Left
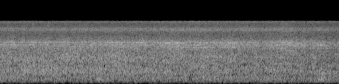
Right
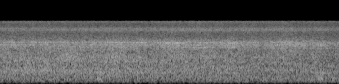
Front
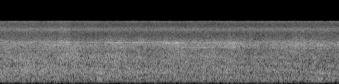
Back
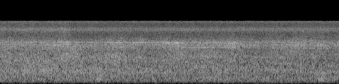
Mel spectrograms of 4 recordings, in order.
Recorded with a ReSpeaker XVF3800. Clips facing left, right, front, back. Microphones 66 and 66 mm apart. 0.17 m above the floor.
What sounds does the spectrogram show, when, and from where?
Only background noise.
